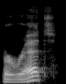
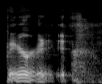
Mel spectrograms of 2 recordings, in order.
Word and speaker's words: Barrett: and he's like is your last name pronounced barrette or beret i look straight at him stone cold and i'm like it's buried like how did you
